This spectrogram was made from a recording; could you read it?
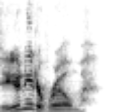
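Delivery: flat deadpan delivery. Voicing Tori, who looks at the two and asks: deadpan. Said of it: "Tori deadpan looks at".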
